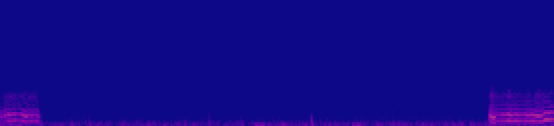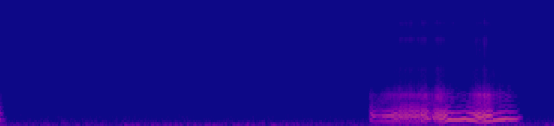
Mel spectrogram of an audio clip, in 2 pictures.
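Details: Pet Chihuahua asleep and snoring loudly: three separate low, rattling snore bursts, the last one longer and wavering, with near silence between them.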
